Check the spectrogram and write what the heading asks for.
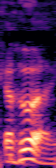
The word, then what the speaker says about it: Kahua: Can can you help me pronounce that one, by the way? Cahooa. Yeah.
